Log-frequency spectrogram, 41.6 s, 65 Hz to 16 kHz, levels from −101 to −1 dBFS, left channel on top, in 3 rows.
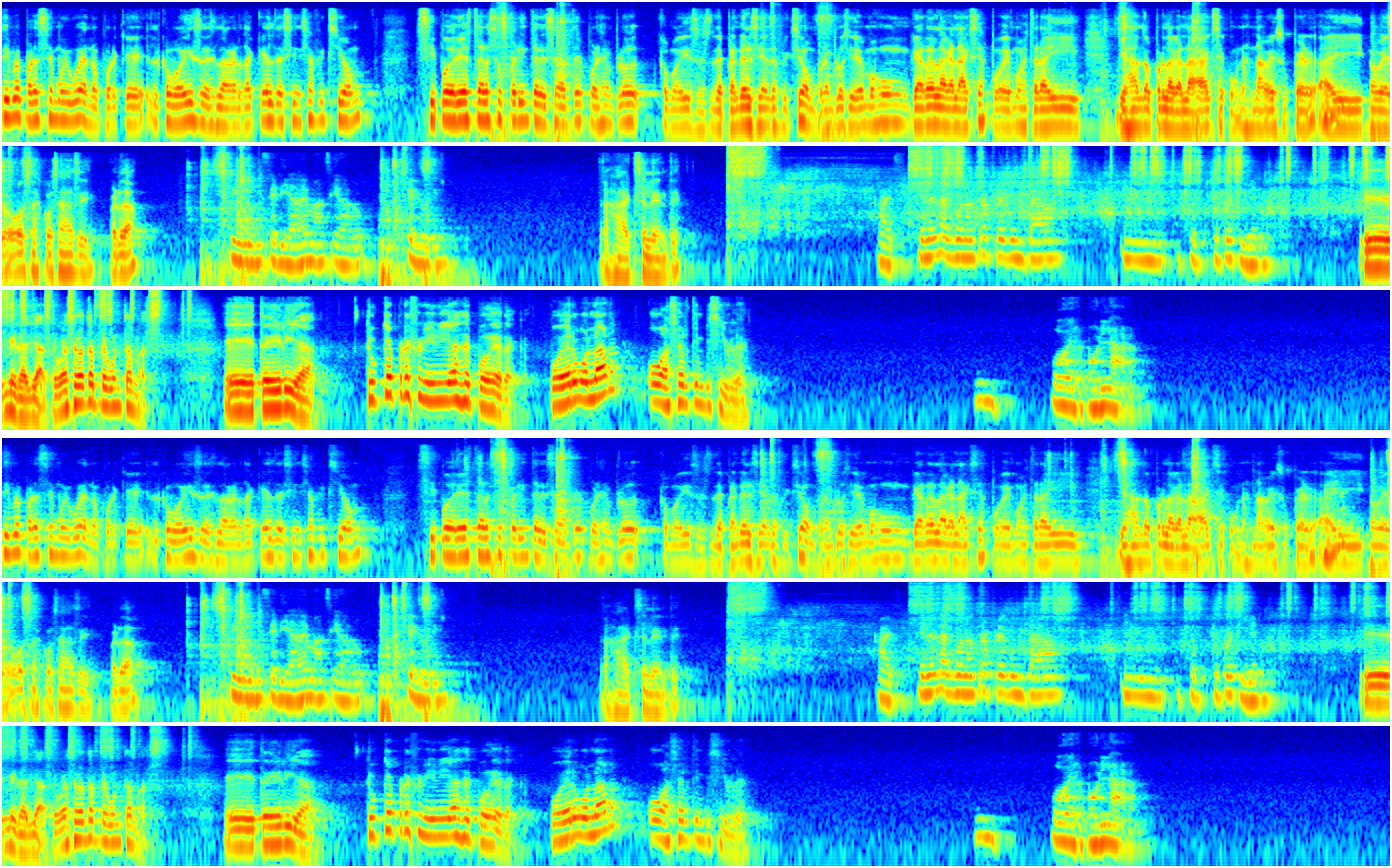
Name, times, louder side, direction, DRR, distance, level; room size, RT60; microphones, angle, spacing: voice 1, 0.0-3.6 4.2-15.2 19.9-20.7 27.5-29.3 29.6-30.9 31.4-32.9 33.3-33.9 34.2-35.2, left 5 dB, 70° left, 0.4 m, -23 dB
sound 1, 4.2-6.2 7.6-8.8 10.4-12.9 13.7-14.7 15.1-15.2 15.7-16.8 17.6-18.6, right 3 dB, 30° right, 1.4 m, -36 dB
voice 2, 13.0-13.5 16.1-17.5 17.9-18.3 22.6-24.5 25.1-26.6 37.5-37.8 38.3-39.2, equal, ahead, 0.5 m, -30 dB
sound 2, 21.1-29.8 34.0-34.2, left 12 dB, 85° left, 0.8 m, -35 dB
13.5 x 5.5 x 4.5 m
head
